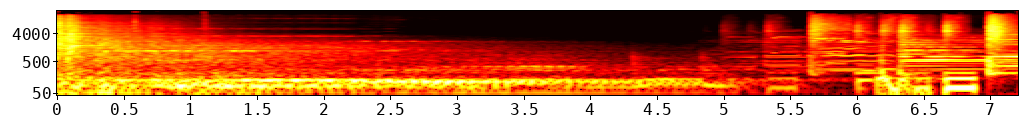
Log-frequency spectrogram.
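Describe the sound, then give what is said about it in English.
A few sharp gunshots crack out near the end, after a loud low rumble fades, as riders shoot the wounded and dead around a wagon whose team has been unhitched. “Clouston's riders systematically and coldly shot both the dying and the dead.”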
